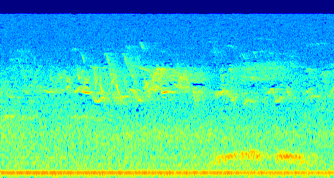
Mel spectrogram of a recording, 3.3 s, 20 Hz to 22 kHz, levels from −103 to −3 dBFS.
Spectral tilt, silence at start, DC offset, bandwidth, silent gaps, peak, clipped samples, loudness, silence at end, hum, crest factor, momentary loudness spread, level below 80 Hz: -5.5 dB/octave; 0 s; under 0.1%; 16 kHz; none; -18 dBFS; under 0.1%; -31 LUFS; 0 s; none; 14 dB; 2 LU; -50 dBFS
